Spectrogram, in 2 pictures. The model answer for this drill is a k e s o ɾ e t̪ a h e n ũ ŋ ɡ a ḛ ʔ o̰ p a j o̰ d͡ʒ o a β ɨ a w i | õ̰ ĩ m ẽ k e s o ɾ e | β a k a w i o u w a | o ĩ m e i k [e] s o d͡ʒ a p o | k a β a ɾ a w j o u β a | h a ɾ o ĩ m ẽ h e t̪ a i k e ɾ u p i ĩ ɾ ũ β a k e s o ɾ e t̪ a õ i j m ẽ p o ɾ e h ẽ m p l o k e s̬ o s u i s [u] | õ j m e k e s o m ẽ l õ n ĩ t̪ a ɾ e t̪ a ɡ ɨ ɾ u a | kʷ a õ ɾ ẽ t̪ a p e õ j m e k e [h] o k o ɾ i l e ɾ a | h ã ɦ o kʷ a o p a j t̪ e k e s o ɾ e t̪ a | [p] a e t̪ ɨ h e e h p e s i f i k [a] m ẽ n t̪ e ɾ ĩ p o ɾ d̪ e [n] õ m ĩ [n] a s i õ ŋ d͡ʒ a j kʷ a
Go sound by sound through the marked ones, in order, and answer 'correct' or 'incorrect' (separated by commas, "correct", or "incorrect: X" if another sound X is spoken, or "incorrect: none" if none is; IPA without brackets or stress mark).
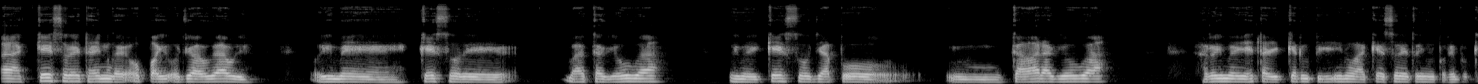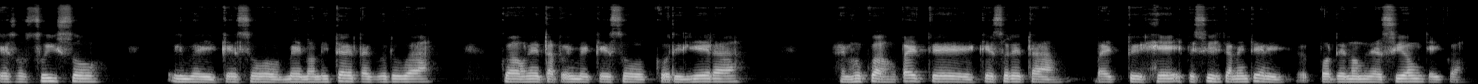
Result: correct, incorrect: o, incorrect: s, incorrect: b, correct, correct, correct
